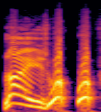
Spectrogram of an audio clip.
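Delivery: loud shouted denial, then high yelping woofs; an outraged officer who barks; barking colonel. Acted. Colonel denying he is a dog, with a loud shout and high yelps. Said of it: "he said".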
